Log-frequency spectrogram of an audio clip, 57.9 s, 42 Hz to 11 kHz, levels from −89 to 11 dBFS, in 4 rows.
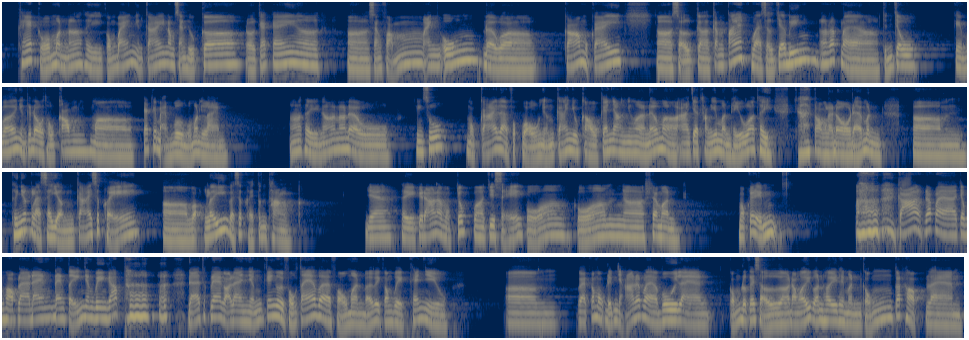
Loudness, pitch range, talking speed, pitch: -29 LUFS, 115-160 Hz, 180 wpm, 130 Hz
